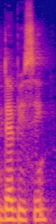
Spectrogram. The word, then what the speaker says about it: Debussy: I figured out how to say his name. – It's actually Debussy.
